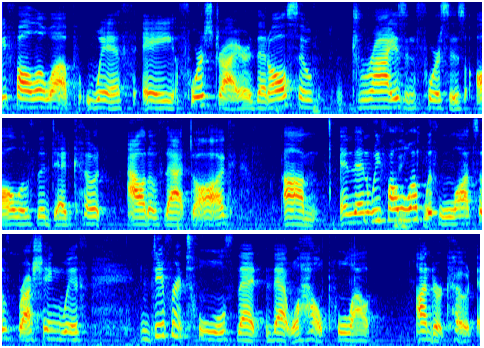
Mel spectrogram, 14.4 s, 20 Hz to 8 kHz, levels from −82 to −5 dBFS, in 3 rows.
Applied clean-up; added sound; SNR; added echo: none; none; none; none.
